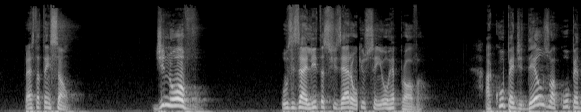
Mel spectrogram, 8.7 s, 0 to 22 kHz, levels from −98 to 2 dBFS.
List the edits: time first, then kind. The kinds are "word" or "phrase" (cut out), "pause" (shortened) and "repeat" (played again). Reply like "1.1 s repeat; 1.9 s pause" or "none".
5.4 s word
